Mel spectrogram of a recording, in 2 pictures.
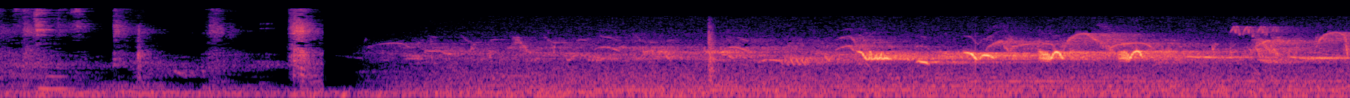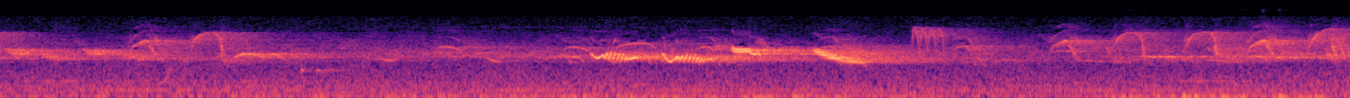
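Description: Birds chirping and singing: many short, arching calls overlapping one another, beginning about two seconds in, with louder bursts of calls partway through and again later.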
